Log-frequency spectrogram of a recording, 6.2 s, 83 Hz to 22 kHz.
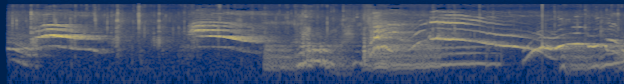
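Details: Bengal kittens at a cattery in St. Petersburg, Russia, filmed 11 January 2015, giving several overlapping high meows, some falling, some rising and sliding, with near-continuous mewing from more than one kitten.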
